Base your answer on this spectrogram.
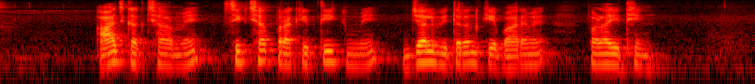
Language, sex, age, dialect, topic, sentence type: Magahi, male, 56-60, Western, agriculture, statement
